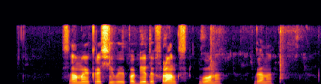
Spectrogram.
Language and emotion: Russian, neutral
